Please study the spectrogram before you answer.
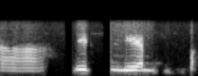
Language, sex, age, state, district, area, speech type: Telugu, male, 30-45, Andhra Pradesh, Vizianagaram, rural, conversation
